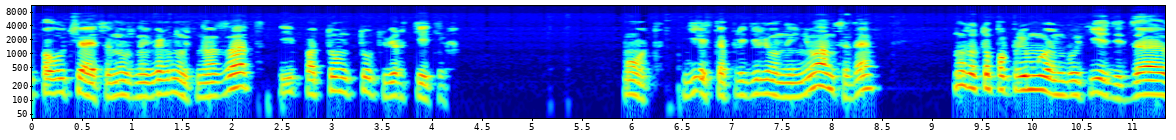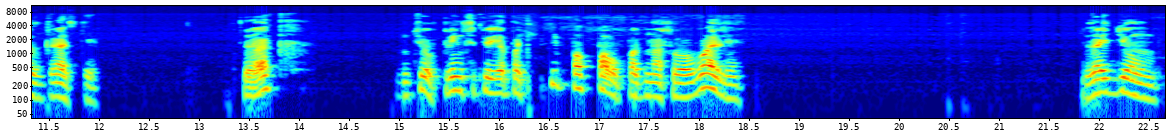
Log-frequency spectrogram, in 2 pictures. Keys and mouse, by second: 2.6 r, 8.5-11.3 drag, 11.7-13.1 middle drag, 13.5-16.0 middle drag, 20.7 click, 22.1-22.6 drag.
